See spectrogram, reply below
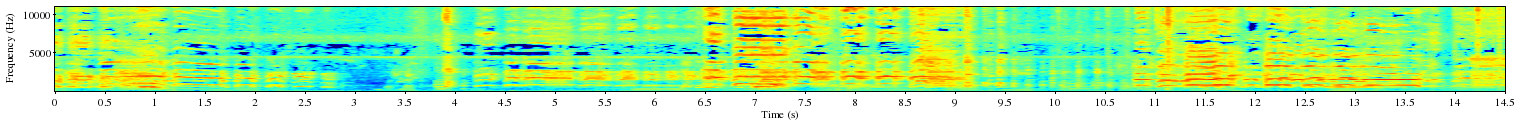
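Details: Kukuak Balenggek roosters at a crowing contest practice in Sawahlunto. Several crows overlap throughout, with arched, looping syllables and long stepped phrases rising and falling, and a busy, crowded background.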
